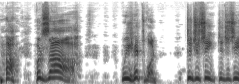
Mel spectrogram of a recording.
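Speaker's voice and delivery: very high, swooping, triumphant excited cheering. Voicing hidden attackers who just landed a hit: cheering in character. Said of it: "all just sort of cheering".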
